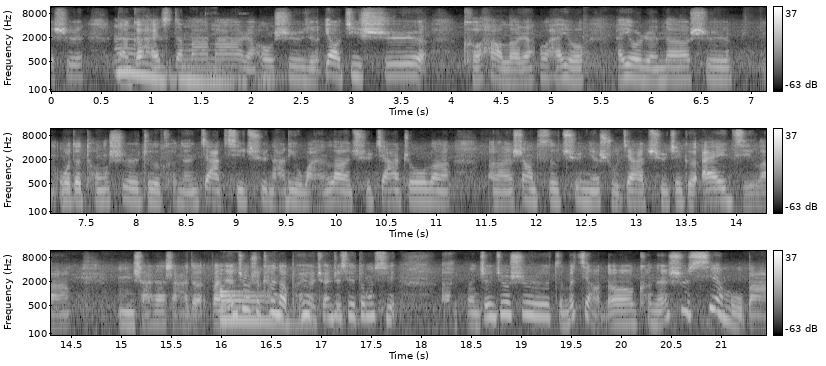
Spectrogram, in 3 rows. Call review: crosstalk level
present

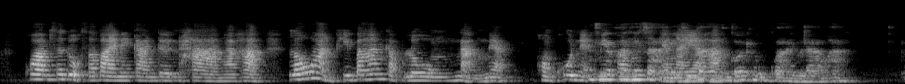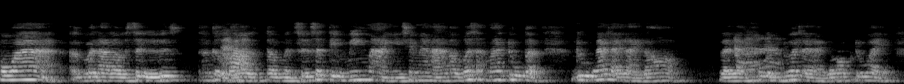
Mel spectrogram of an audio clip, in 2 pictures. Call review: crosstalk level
present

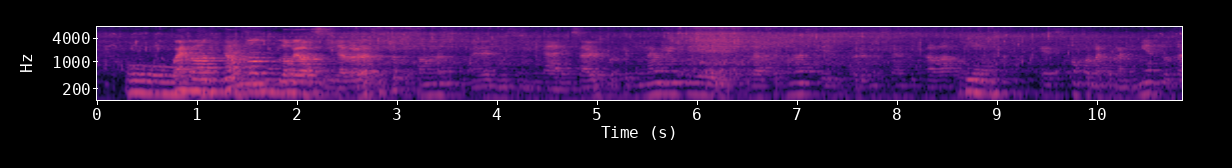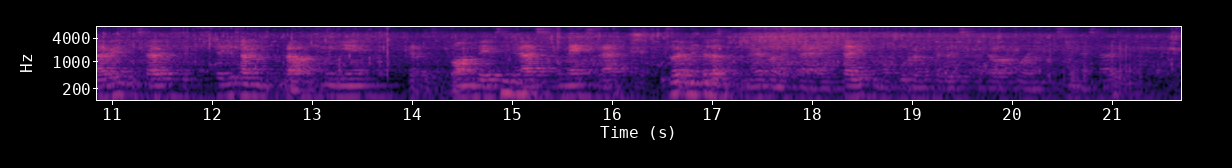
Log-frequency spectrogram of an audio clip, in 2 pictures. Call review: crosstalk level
present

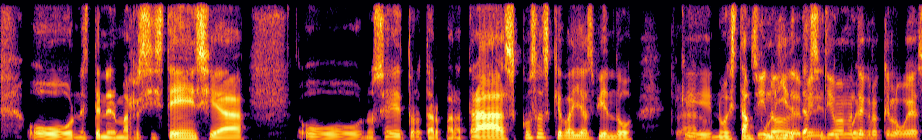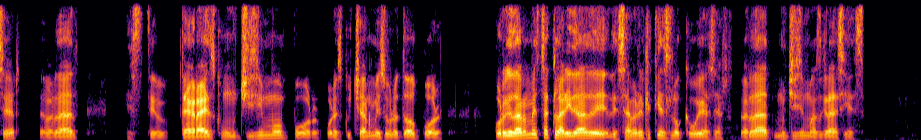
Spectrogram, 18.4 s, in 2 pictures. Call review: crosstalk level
present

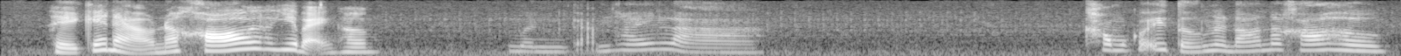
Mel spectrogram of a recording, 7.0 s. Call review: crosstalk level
none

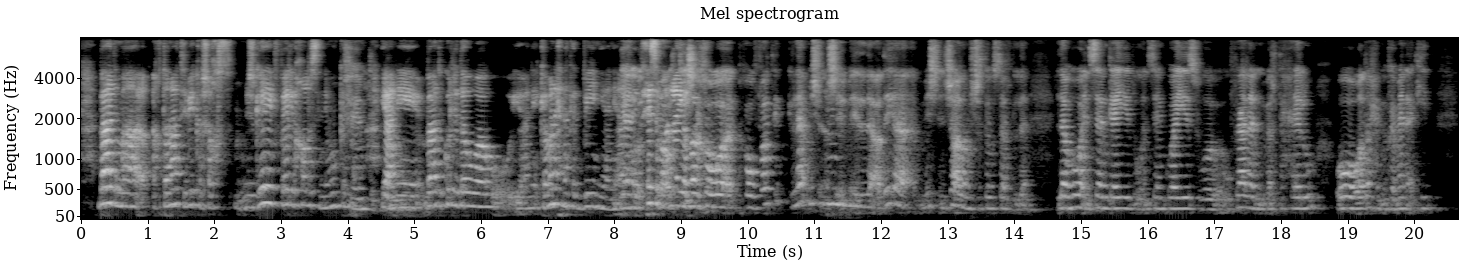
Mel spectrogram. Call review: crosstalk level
present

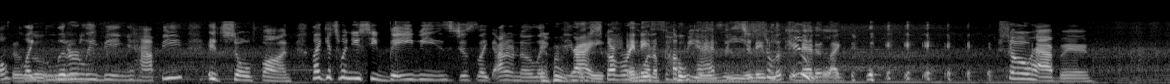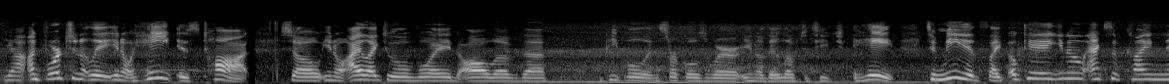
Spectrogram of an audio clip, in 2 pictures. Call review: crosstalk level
present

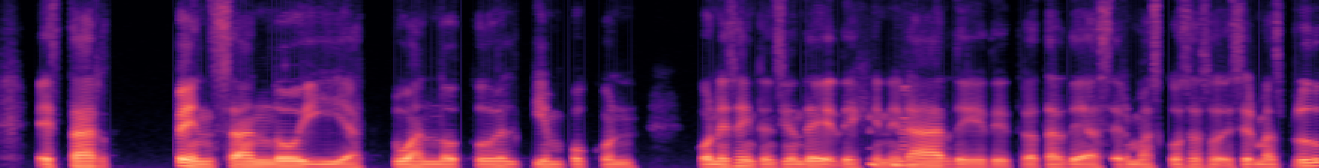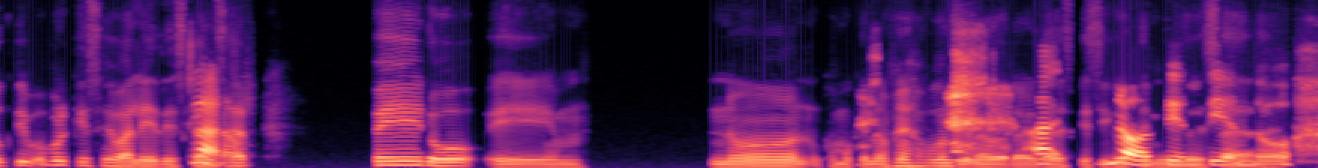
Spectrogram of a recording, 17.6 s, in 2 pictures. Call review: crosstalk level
present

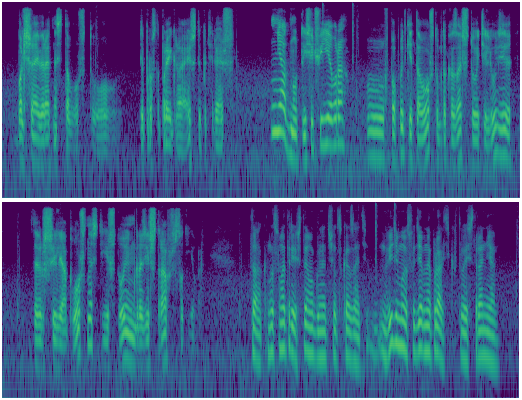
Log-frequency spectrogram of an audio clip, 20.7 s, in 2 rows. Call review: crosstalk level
none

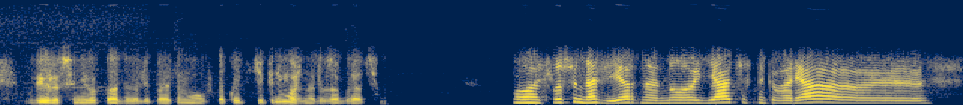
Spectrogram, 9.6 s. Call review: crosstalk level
none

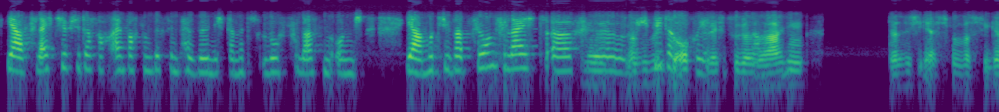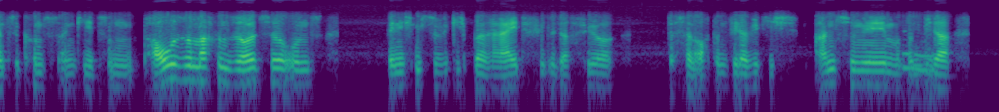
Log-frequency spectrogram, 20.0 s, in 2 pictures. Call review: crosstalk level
present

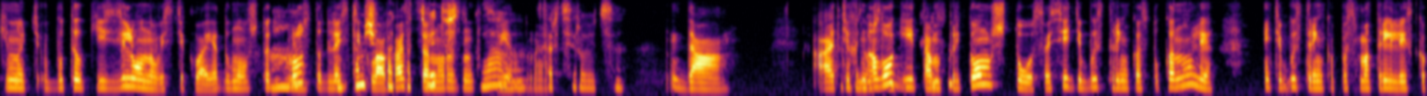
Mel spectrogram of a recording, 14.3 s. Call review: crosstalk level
present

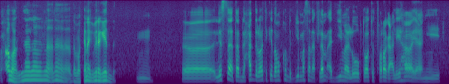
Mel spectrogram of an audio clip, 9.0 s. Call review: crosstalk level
none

